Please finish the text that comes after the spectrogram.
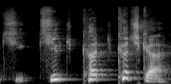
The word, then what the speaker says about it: Kuchka: And as we hop into number 8 is Emanu featuring Kuchka.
